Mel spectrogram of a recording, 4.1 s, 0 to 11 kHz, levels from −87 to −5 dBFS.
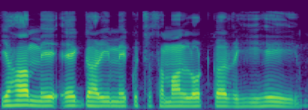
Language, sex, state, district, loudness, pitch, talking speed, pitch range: Hindi, male, Arunachal Pradesh, Lower Dibang Valley, -20 LUFS, 130 Hz, 160 wpm, 125-135 Hz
